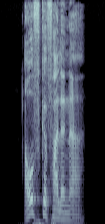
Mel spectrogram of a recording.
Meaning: inflection of aufgefallen: 1. strong/mixed nominative masculine singular 2. strong genitive/dative feminine singular 3. strong genitive plural
- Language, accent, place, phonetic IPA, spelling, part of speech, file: German, Germany, Berlin, [ˈaʊ̯fɡəˌfalənɐ], aufgefallener, adjective, De-aufgefallener.ogg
